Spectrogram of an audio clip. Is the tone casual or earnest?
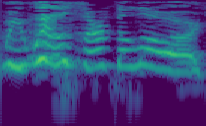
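casual. It sounds casual and flippant. The commitment is made lightly and overconfidently. "I don't know if they said"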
